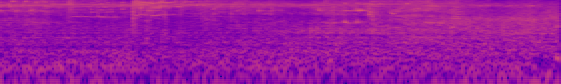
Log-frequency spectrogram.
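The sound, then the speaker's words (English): Loud, steady roar of a massive spaceship's thrusters as the craft drifts past a house: a dense, unbroken rumble with hissing highs and faint metallic whines. It stays constant throughout, with no voices. “Danny and Walter cover their ears at the noise and catch a glimpse of a massive spaceship drifting past the house.”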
